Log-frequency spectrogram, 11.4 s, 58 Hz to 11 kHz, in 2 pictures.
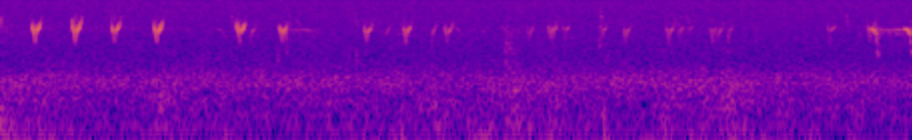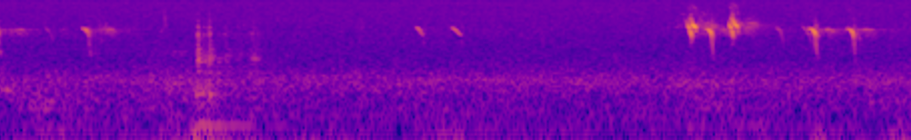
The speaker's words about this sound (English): And so there's a lone type 2 bird. This is it. Wild bird.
